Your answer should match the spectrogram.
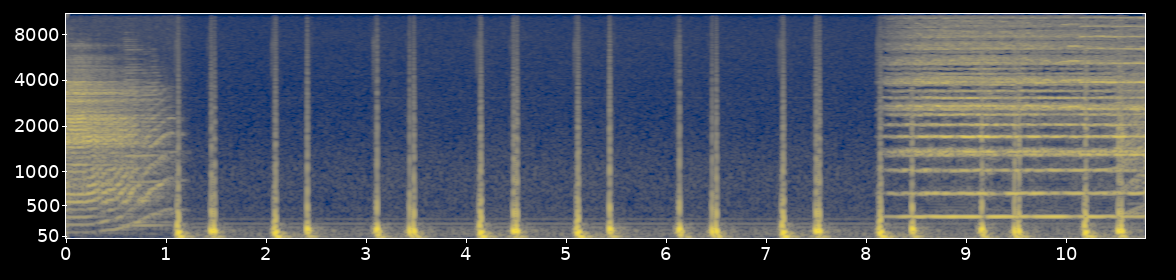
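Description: Intro soundtrack with a heartbeat sound effect: paired thumps about once a second over a low steady hum. A held chord of several tones swells in near the end.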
